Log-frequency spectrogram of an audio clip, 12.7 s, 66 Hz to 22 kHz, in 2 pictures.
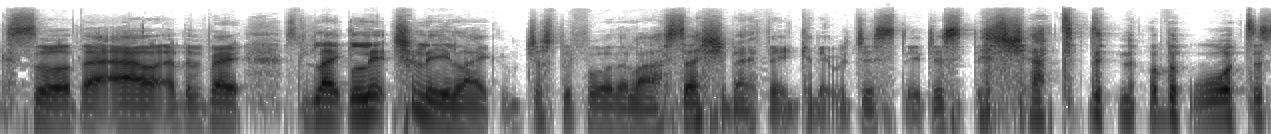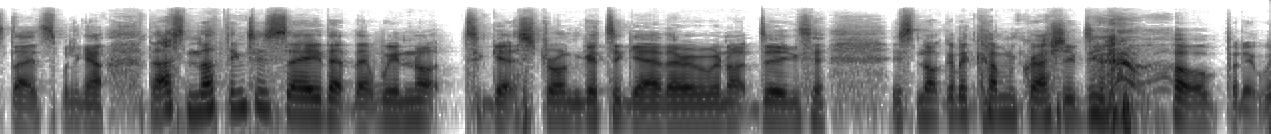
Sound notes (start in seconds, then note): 5.6 laughs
